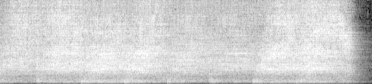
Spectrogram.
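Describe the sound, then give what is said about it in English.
A gong rings out with a loud, dense metallic wash, struck again and again so the roar swells every second or two, then fades at the end. No voices. “Um, and so this is what a gong sounds like. Uh, it sounds like that.”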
